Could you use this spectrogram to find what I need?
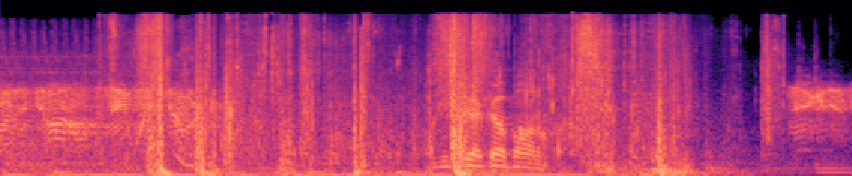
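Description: Heavy thuds and a scuffle sound up close.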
